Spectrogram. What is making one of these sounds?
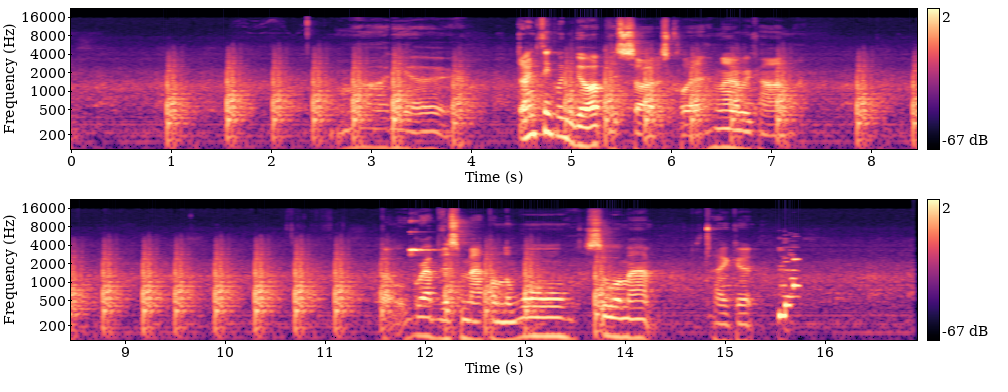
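Footsteps run on metal grating.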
